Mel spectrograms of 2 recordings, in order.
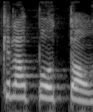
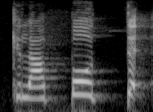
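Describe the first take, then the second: First: The word ends with a nasal on vowel. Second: The word ends with a plain t sound. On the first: The speaker calls it wrong. "Je vais pas dire clapoton" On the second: The speaker calls it right. "je vais dire clapote"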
